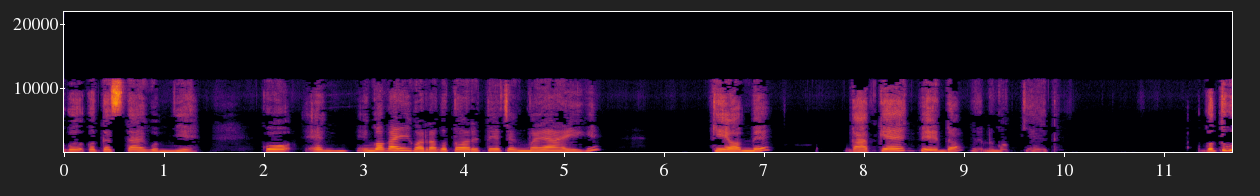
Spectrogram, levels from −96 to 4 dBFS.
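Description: Throughout, the speech has a hard ceiling near 11.5 kHz and plainly audible watery swirl on sibilants, likely MP3 compression at a bitrate around 48 kbps. A plain low-pass filter would not swirl.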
